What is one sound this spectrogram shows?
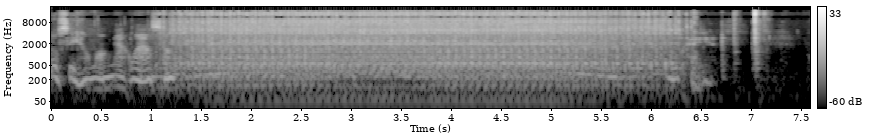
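A sewing machine runs steadily, stitching fast.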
